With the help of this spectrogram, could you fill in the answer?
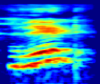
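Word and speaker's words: read: और यहाँ पे रीड, तीनों फॉर्म ही रीड होता है स्पेलिंग में, लेकिन प्रोनाउंसिएशन रेड हो जाता है।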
